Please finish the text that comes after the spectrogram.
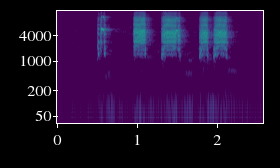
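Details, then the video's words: Black francolin giving its grating call: one short harsh note, then two pairs of loud rasping notes, five in all, over about two seconds in an otherwise quiet setting. "titar sultan voice"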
